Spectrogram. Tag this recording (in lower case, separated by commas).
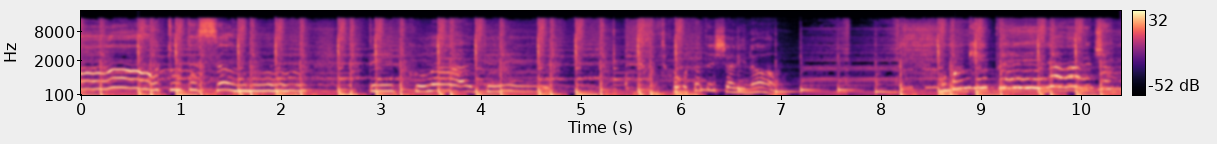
middle eastern music, music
